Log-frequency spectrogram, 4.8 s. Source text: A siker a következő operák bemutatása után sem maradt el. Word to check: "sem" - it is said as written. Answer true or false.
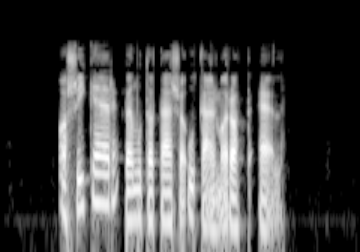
false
